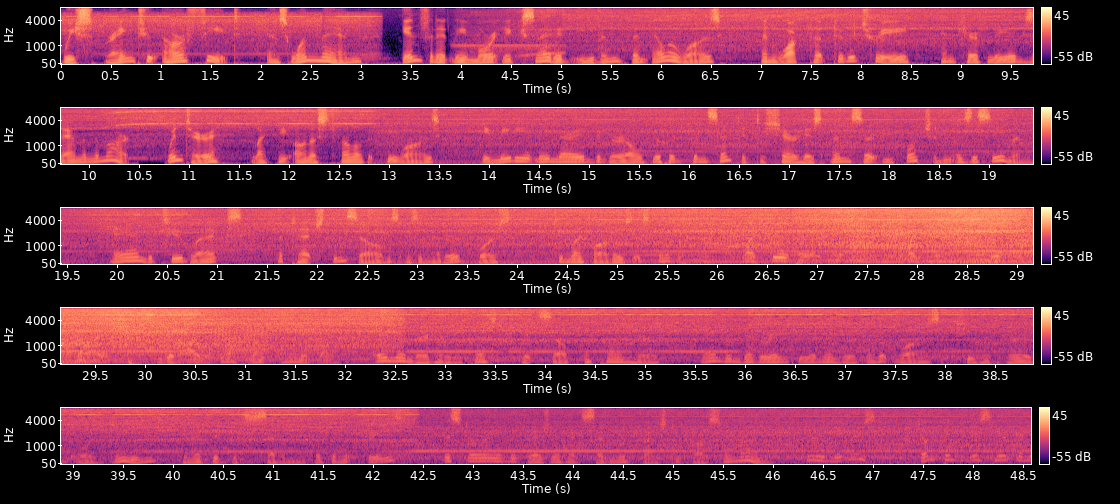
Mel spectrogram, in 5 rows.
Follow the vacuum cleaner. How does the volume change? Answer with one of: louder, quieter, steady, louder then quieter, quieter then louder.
louder then quieter.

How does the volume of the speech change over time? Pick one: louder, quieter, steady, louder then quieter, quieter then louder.
quieter.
